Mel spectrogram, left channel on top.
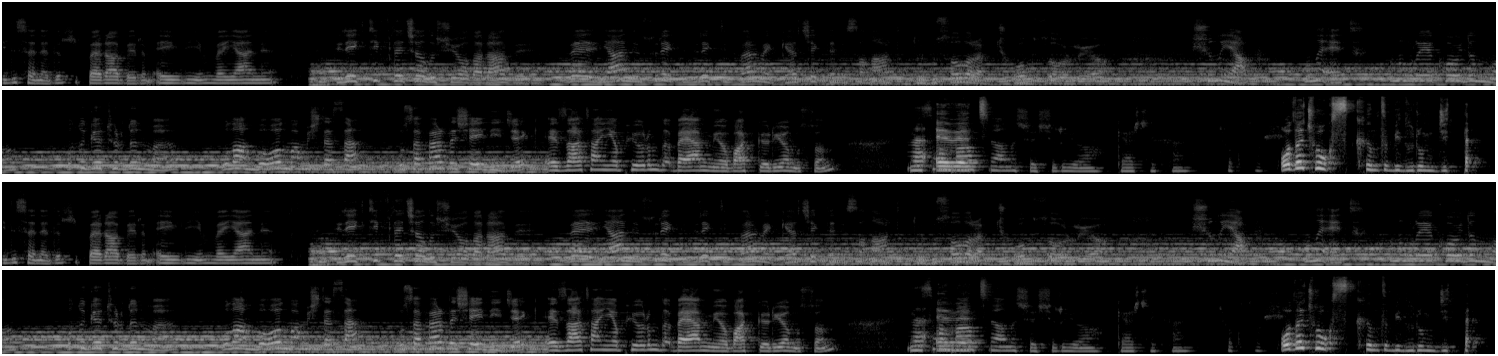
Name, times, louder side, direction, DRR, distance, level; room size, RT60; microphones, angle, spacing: voice 1, 0.0-2.8 3.3-11.6 11.9-12.6 13.0-15.1 15.6-16.7 17.1-26.3 26.6-26.8 27.6-27.7, right 1 dB, 10° right, 0.9 m, -37 dB
sound 1, 3.1-20.4, right 2 dB, 40° right, 0.9 m, -35 dB
voice 2, 24.0-24.6 27.7-29.6, left 4 dB, 90° left, 2.0 m, -30 dB
14.5 x 8.7 x 3.4 m
head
